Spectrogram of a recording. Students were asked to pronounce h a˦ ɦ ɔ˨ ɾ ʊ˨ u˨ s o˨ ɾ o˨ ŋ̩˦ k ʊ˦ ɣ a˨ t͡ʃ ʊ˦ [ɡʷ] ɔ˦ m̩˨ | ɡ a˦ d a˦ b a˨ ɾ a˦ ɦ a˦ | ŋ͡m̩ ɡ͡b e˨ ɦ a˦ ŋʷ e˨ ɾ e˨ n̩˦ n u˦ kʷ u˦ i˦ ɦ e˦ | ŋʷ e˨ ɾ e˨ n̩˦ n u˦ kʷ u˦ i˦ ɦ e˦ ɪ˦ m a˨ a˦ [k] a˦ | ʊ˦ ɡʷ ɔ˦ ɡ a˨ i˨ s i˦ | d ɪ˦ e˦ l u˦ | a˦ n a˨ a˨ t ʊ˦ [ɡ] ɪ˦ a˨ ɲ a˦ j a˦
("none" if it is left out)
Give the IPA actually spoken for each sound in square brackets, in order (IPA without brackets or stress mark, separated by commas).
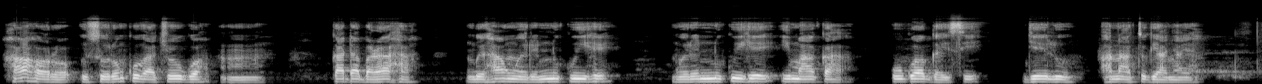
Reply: ɡʷ, k, ɡ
